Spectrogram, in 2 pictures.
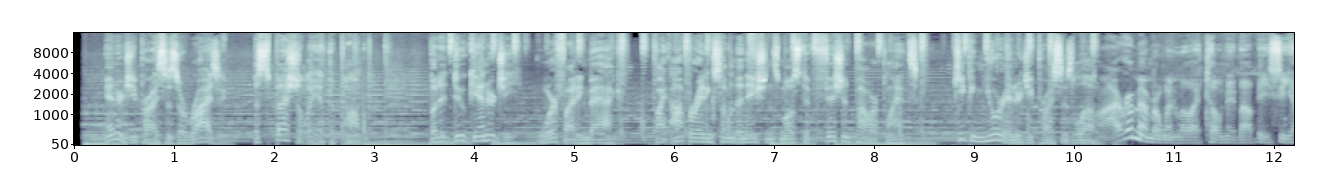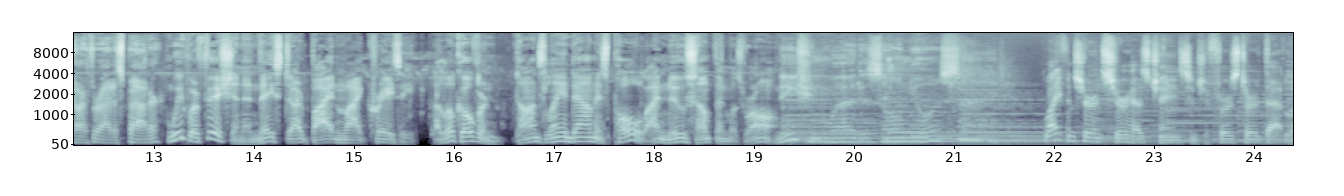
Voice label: General, commercial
